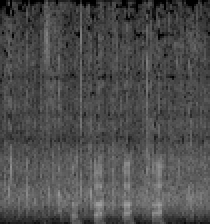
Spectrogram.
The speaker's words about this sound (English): we can clap for joy if you want to clap for joy. It's great.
